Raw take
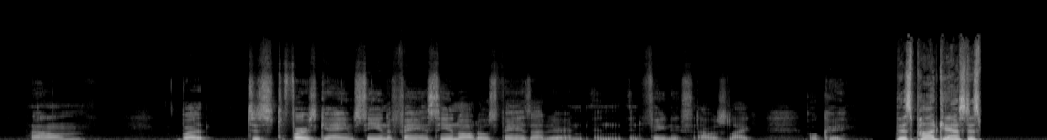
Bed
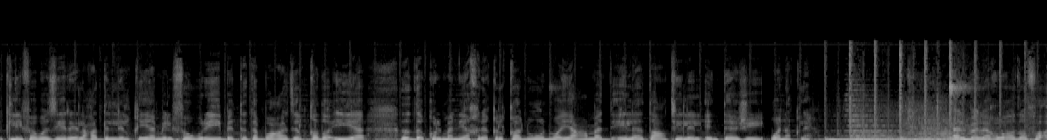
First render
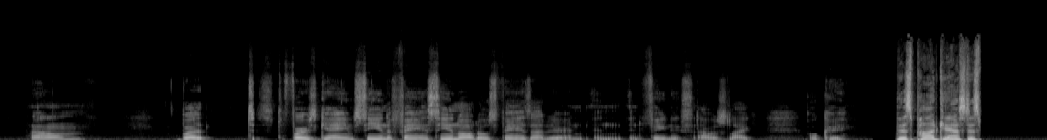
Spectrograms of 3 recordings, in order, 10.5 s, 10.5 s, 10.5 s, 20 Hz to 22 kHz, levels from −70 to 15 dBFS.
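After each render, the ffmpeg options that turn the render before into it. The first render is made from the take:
-filter_complex "[0:a]asplit=2[s0][s1];[s0]atrim=end=2.54,asetpts=PTS-STARTPTS,afade=t=out:st=2.536:d=0.004:c=hsin[s2];[s1]atrim=start=2.54,asetpts=PTS-STARTPTS,afade=t=in:d=0.76[s3];[s2][s3]concat=n=2:v=0:a=1"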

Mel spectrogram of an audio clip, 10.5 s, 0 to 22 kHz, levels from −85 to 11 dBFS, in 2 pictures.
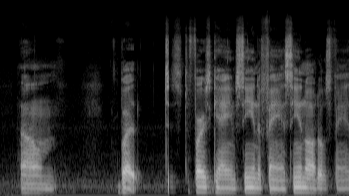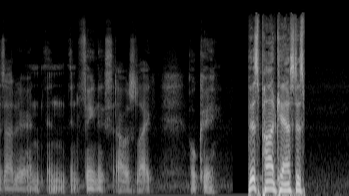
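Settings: -filter_complex "[0:a]asettb=1/sr,asplit=3[s0][s1][s2];[s0]atrim=end=4.834[s3];[s1]atrim=start=4.83:end=5.66,asetpts=PTS-STARTPTS,afade=t=in:d=0.004:c=qsin,afade=t=out:st=0.826:d=0.004:c=qsin,acompressor=threshold=0.0447:ratio=4:attack=3.2:release=140:knee=1:detection=peak[s4];[s2]atrim=start=5.656[s5];[s3][s4]acrossfade=d=0.004:c1=hsin:c2=qsin[s6];[s6][s5]acrossfade=d=0.004:c1=qsin:c2=hsin"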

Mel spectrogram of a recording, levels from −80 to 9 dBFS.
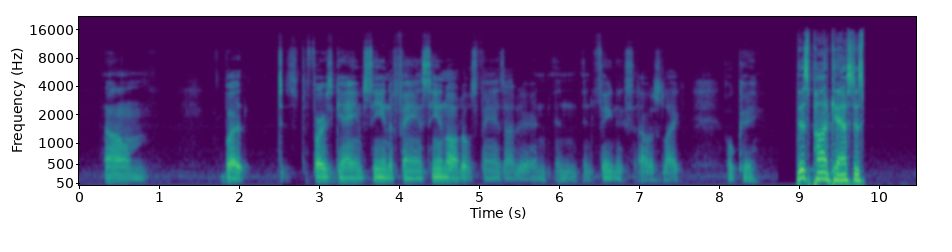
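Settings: -af anull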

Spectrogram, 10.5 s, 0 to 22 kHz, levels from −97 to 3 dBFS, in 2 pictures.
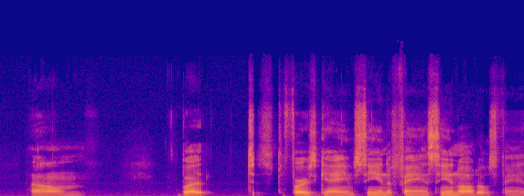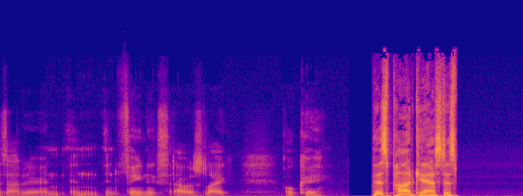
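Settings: -af "equalizer=f=220:t=o:w=1.3:g=-14.5"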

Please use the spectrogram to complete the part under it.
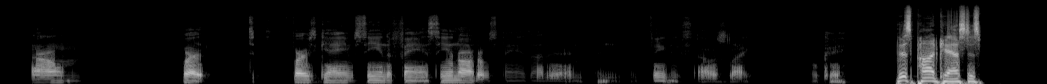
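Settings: -af "afwtdn=0.0562,agate=range=0.0224:threshold=0.00447:ratio=3:detection=peak"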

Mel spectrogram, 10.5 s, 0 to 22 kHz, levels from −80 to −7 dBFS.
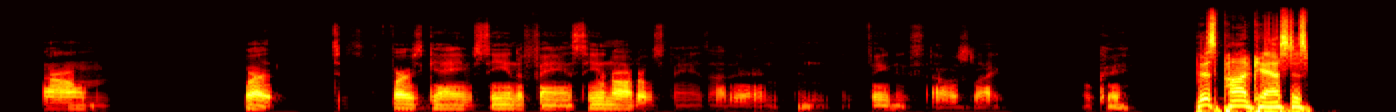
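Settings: -af "volume=1.26,alimiter=limit=0.891:level=0:latency=1"

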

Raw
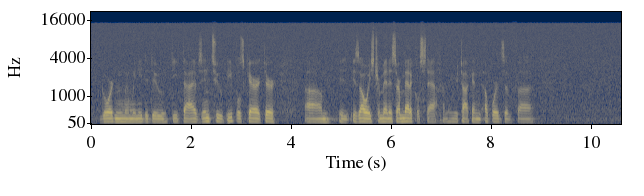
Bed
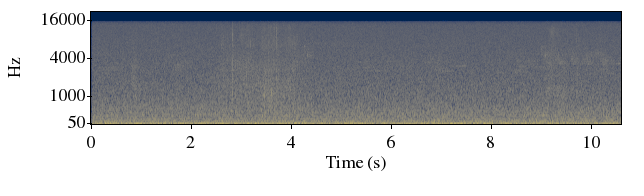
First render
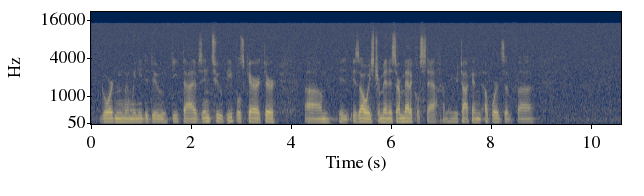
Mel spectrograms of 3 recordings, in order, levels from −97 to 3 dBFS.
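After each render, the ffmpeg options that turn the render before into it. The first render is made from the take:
-af "afftdn=nr=6:nf=-46"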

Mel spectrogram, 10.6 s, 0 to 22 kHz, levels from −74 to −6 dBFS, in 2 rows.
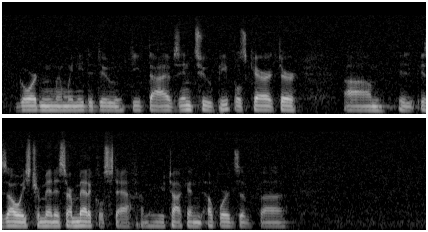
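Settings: -af "volume=0.668"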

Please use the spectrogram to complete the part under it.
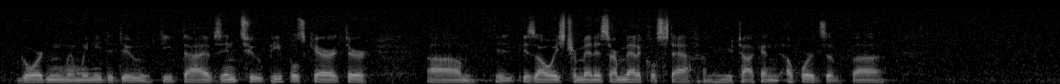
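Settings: -filter_complex "[0:a]acrossover=split=270|2700[s0][s1][s2];[s0]acompressor=threshold=0.00501:ratio=6[s3];[s1]alimiter=level_in=1.5:limit=0.0631:level=0:latency=1:release=68,volume=0.668[s4];[s3][s4][s2]amix=inputs=3:normalize=0"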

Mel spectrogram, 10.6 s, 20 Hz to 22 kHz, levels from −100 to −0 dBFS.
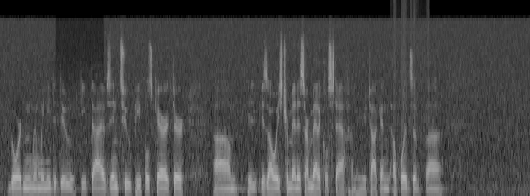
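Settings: -filter_complex "[0:a]asettb=1/sr,asplit=3[s0][s1][s2];[s0]atrim=end=1.114[s3];[s1]atrim=start=1.11:end=2.08,asetpts=PTS-STARTPTS,afade=t=in:d=0.004:c=qsin,afade=t=out:st=0.966:d=0.004:c=qsin,bass=f=250:g=-4,treble=f=4000:g=-10[s4];[s2]atrim=start=2.076[s5];[s3][s4]acrossfade=d=0.004:c1=hsin:c2=qsin[s6];[s6][s5]acrossfade=d=0.004:c1=qsin:c2=hsin,asettb=1/sr,asplit=3[s7][s8][s9];[s7]atrim=end=7.804[s10];[s8]atrim=start=7.8:end=8.59,asetpts=PTS-STARTPTS,afade=t=in:d=0.004:c=qsin,afade=t=out:st=0.786:d=0.004:c=qsin,acrusher=bits=3:mode=log:mix=0:aa=0.000001[s11];[s9]atrim=start=8.586[s12];[s10][s11]acrossfade=d=0.004:c1=hsin:c2=qsin[s13];[s13][s12]acrossfade=d=0.004:c1=qsin:c2=hsin"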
